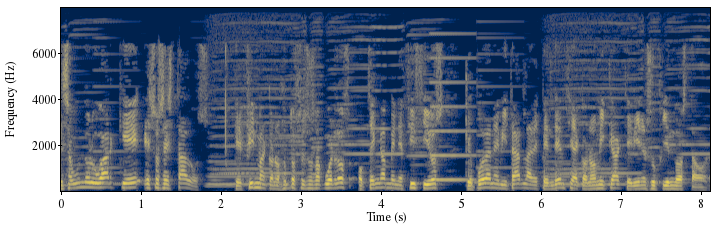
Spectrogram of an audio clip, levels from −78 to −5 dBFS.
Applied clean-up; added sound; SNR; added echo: classical method log-MMSE.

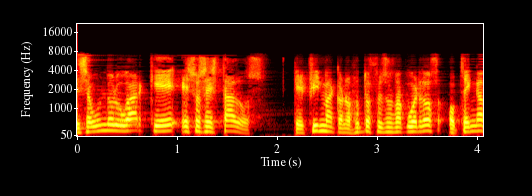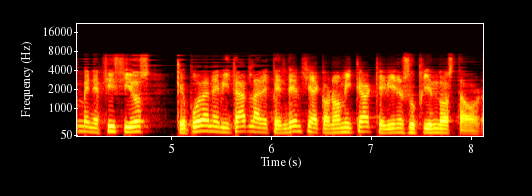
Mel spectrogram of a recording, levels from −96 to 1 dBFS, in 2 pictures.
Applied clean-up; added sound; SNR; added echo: neural mask model DeepFilterNet 3.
